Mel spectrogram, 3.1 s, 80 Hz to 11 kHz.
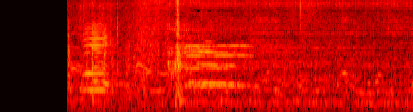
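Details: Taiga bean geese at Kabukuri-numa marsh, Japan, on 14 December 2019. After half a second of silence, a flock gives overlapping nasal honks with a few higher, sharper notes over a steady background murmur.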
